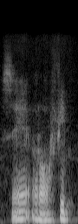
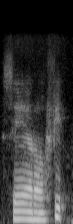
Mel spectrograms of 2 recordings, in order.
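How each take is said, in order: First: The word has an f sound before -it. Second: The word has an f sound before -it.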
